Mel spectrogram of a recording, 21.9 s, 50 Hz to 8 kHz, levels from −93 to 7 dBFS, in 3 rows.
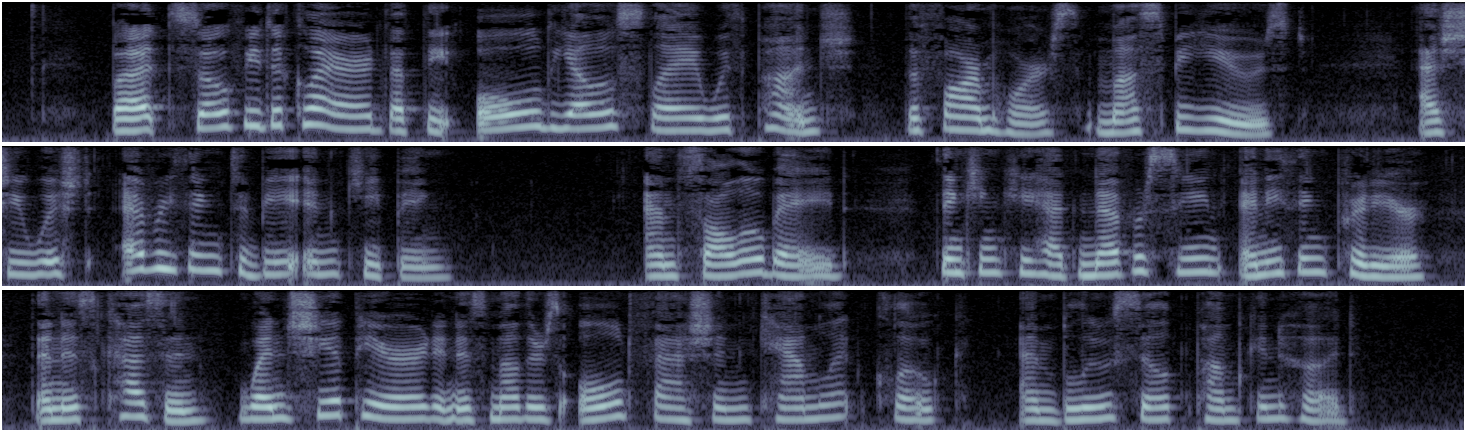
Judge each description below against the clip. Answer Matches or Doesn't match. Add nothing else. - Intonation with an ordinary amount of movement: Matches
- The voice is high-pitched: Matches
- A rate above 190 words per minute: Doesn't match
